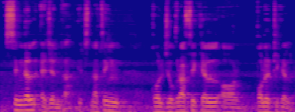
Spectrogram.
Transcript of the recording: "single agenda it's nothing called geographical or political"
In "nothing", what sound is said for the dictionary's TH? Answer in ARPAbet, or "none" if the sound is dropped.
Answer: T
